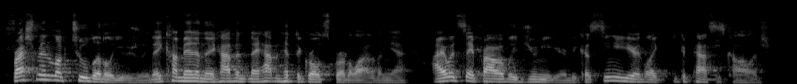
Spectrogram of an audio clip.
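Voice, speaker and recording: With a Rhode Island accent, a man talks at a very fast pace with hardly any pauses, using a medium pitch with very wide pitch swings and big swings in loudness. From Rhode Island, Barrington. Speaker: student web show host. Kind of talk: casual advice chat.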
